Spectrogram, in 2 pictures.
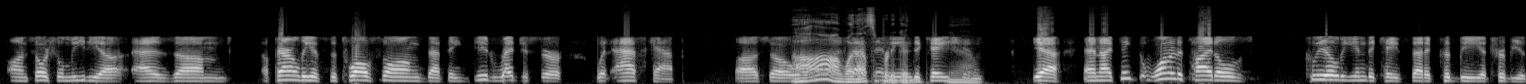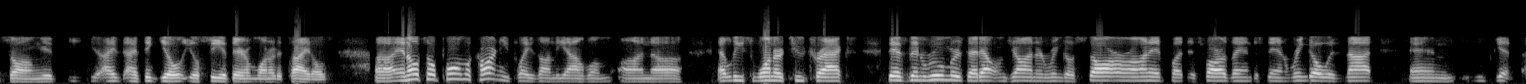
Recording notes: GIVES US A CALL FROM LONDON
